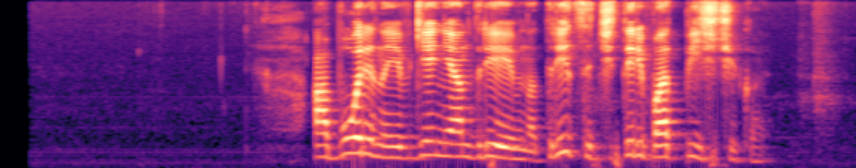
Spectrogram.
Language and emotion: Russian, positive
